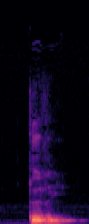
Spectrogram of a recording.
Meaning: a grain, a pellet (particle of a granular substance)
- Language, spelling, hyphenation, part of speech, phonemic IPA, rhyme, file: Dutch, korrel, kor‧rel, noun, /ˈkɔ.rəl/, -ɔrəl, Nl-korrel.ogg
